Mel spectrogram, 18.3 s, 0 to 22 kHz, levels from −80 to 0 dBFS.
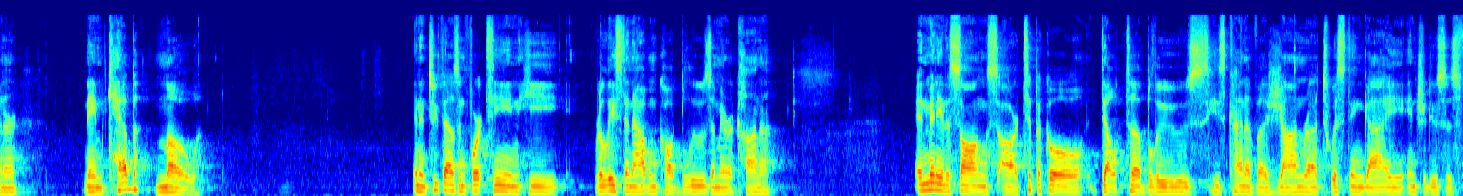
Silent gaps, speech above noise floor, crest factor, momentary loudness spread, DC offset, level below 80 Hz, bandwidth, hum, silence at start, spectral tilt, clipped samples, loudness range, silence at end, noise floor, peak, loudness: none; 38 dB; 22 dB; 8 LU; under 0.1%; -56 dBFS; 16 kHz; none; 0 s; -5 dB/octave; under 0.1%; 7 LU; 0 s; -59 dBFS; 0 dBFS; -22 LUFS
